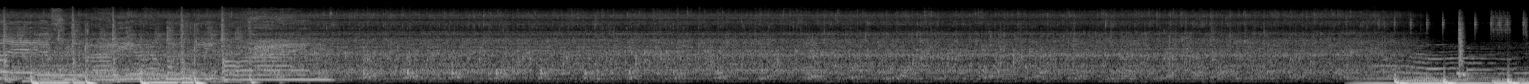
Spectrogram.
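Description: Background music with deep bass notes for the first three seconds, then a steady rush of water pouring from a bathtub spout into a filling tub. Bass-heavy music comes back in near the end.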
